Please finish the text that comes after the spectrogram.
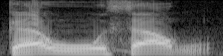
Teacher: pada huruf ra yang sukun ini, itu sebelumnya didahului oleh huruf tha yang berharakat fathah, maka dibaca dengan bacaan yang tebal. Jadi jangan dibaca kautsar, sehingga itu bacaan tipis.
